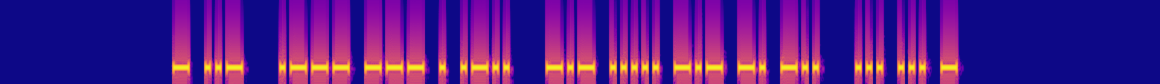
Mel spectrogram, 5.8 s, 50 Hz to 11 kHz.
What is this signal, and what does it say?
Morse code, heard as a keyed tone, about 42 wpm, 700 Hz. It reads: TU JOEL K5KND SST
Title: K1USN SST QSO Practice - 45wpm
